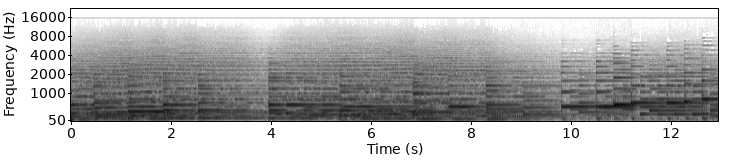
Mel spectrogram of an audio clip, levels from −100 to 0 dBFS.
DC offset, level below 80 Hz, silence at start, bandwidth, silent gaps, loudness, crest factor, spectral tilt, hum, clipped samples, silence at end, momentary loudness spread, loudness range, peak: under 0.1%; -44 dBFS; 0 s; 8 kHz; none; -16 LUFS; 16 dB; -8.5 dB/octave; none; under 0.1%; 0 s; 9 LU; 4 LU; 0 dBFS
